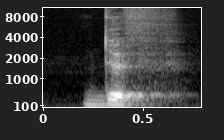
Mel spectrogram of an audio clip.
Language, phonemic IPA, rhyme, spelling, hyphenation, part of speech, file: Dutch, /dʏf/, -ʏf, duf, duf, adjective, Nl-duf.ogg
- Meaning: 1. unable to think clearly 2. boring, uninteresting 3. fusty, moldy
